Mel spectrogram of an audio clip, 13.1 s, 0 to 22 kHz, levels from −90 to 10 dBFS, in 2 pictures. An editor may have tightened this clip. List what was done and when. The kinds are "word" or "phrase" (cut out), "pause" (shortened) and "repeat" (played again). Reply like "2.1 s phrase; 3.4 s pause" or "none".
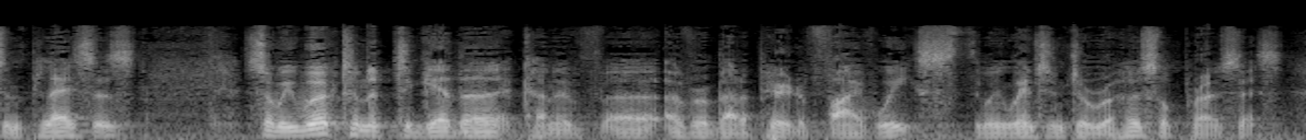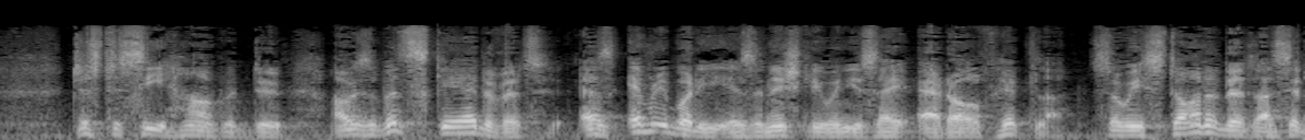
none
